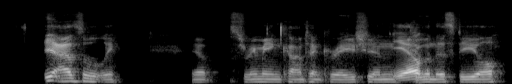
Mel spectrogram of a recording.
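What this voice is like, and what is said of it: Slightly rough, hoarse voice. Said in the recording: “my voice is going to be a little rough”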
